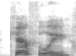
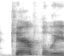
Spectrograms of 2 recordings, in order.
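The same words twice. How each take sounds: First: Said in the usual way. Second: Higher, faster, laughing at the word; eye-roll read. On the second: Shown as a demonstration. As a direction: say Carefully, with a mocking eye roll. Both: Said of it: "pause for eye roll".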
